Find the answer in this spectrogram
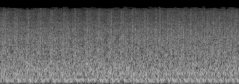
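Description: Oerlikon GDF twin 35 mm anti-aircraft cannon firing in continuous rapid fire, a fast unbroken string of shots.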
